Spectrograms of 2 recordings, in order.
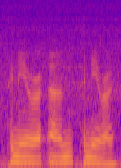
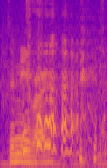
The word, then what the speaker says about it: De Niro: And then like the Pinero. De Niro. He couldn't even say it right. De Niro, it's like De Niro and Pacino.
